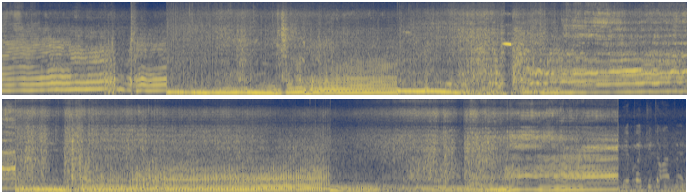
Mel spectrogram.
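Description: Rally car engines roar loudly and rev up and down as cars speed past one after another.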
